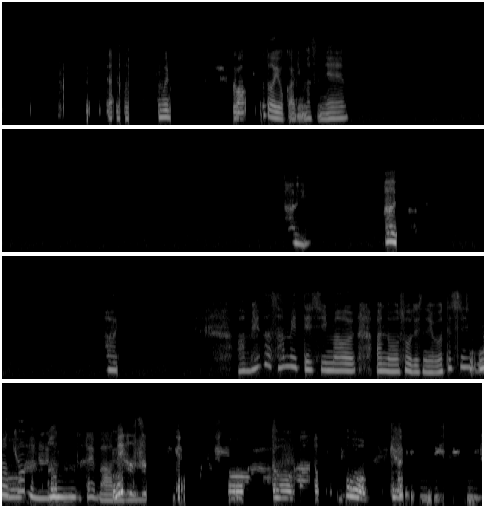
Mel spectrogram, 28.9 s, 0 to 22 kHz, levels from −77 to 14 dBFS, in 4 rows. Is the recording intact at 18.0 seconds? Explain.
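Yes, the audio at 18.0 seconds is intact, with no dropout, glitch or other fault.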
